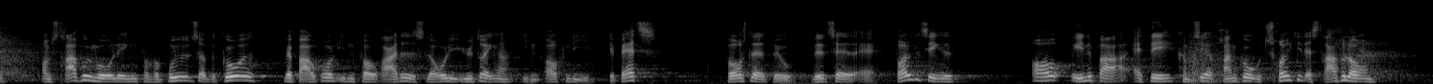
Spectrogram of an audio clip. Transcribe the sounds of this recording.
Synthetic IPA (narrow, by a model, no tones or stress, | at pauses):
ɒ̽msd̥ʁɑ̈fuðˠmɔ̽ːle̝ŋn̩fɒ̽fɒ̽b̥ʁy̰ð̞̰ˠl̩sɐɒ̽b̥e̝ɡ̥ɔ̰̽ːð̞̩ˠmeb̥ɑ̈ʊɡ̥ʁɔ̽n̰id̥enfɒʁad̥əð̞̩ˠəslɒʊliəʔyd̥ʁeŋ̰ɐid̥enɒ̽fn̩d̥liəd̥e̝b̥æd̥ | fɒːslɛ̰ːð̩ˠb̥le̝ʊʋe̝ð̞ˠt͡sʰɛ̰ːð̩ˠæfɒ̽lɡ̥ət͡sʰe̝ŋ̰ð̞̩ˠ | ʔɒ̽e̝nəb̥ɑ̰̈ːæd̥e̝kʰɒ̽m̰t͡sʰe̝læfʁamɡ̥ɔ̰ːt͡sʰʁœɡ̥̚d̥id̥æsd̥ʁɑ̈fəlɒʊ̰n̩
